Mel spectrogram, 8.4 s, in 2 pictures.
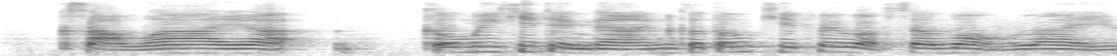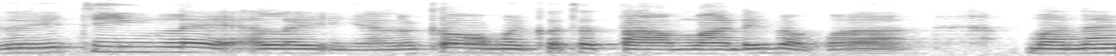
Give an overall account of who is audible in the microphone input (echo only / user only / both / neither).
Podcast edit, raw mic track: echo only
